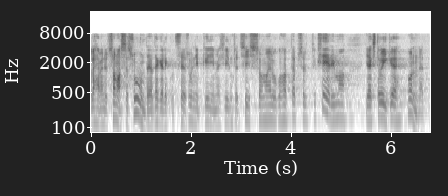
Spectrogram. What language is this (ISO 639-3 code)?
est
